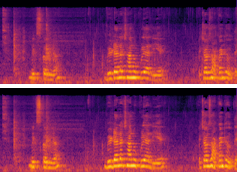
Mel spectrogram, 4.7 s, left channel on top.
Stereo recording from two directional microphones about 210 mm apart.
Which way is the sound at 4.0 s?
40° right (ahead or behind).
